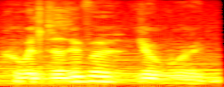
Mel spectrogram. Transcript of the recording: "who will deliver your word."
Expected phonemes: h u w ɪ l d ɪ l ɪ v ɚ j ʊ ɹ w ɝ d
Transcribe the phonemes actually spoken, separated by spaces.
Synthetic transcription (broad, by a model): h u w ɪ l d ɪ l ɪ v ɚ j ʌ ɹ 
